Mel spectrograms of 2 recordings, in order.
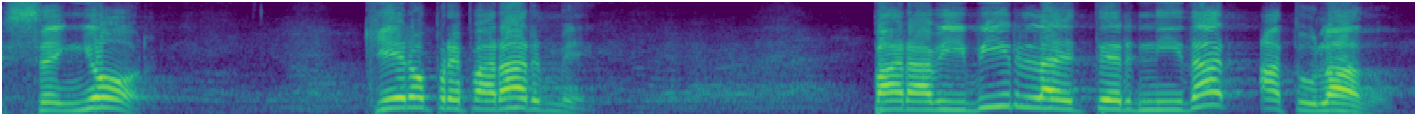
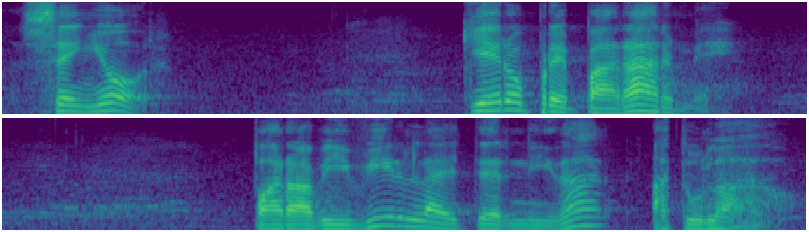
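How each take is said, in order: First: It is said loudly and strongly. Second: It is said at normal, softer volume.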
